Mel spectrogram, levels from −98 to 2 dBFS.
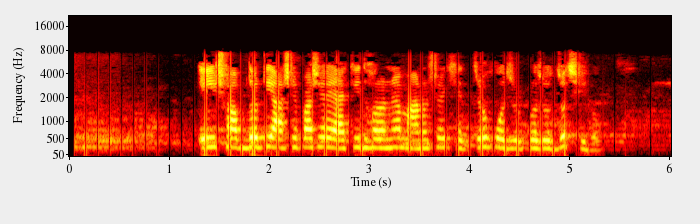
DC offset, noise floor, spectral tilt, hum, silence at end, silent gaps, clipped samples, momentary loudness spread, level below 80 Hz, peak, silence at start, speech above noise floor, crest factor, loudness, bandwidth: under 0.1%; -51 dBFS; -2 dB/octave; none; 0.75 s; none; under 0.1%; 16 LU; -54 dBFS; 0 dBFS; 0.05 s; 33 dB; 18 dB; -17 LUFS; 8 kHz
